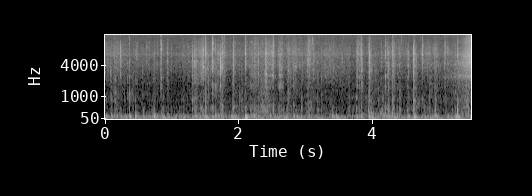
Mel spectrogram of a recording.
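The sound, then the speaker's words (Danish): A mixture being beaten in a bowl: a steady, rapid run of soft knocking and clacking strokes, even in rhythm and moderately loud, with no voices. “Nå, beat well. Now we beat it well.”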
